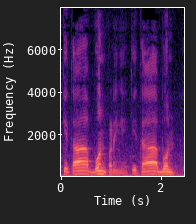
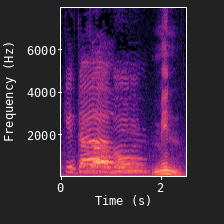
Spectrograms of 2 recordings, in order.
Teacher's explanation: ملائیں گے تنوین کے بعد، حروف یرملون میں سے ہے، ان 6 حروف میں سے ہے، اسی لیے اس تنوین کو بعد والے حرف میں ملا کر پڑھیں گے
